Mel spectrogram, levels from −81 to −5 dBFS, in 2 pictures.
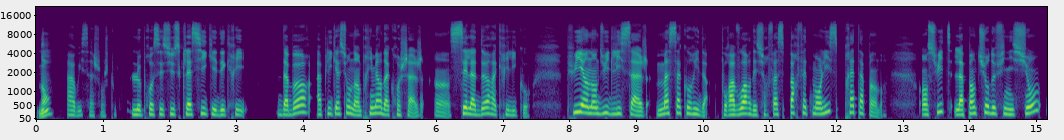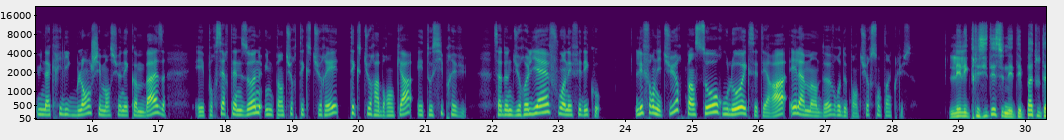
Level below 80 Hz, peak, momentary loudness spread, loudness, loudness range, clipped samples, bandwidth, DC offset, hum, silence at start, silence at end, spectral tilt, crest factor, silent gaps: -56 dBFS; -4 dBFS; 12 LU; -22 LUFS; 4 LU; under 0.1%; 13 kHz; under 0.1%; none; 0.05 s; 0 s; -5 dB/octave; 18 dB; none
